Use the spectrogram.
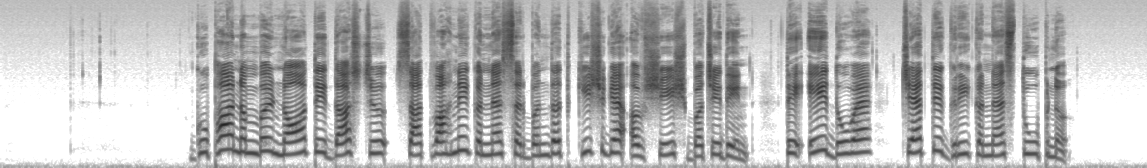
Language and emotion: Dogri, neutral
